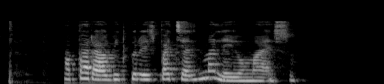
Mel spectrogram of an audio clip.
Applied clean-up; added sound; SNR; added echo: neural mask model RNNoise.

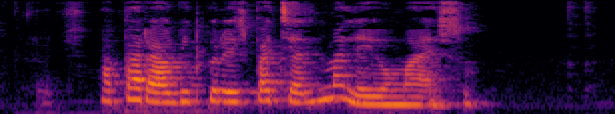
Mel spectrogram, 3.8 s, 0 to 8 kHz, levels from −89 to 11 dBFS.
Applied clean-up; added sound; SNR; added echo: neural separator model SepFormer DNS4.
